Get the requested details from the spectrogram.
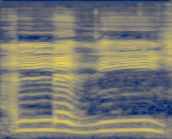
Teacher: زعم الذین، الذی یا ساکن سے پہلے ذال کے نیچے زیر ہے تو یا مدہ ہو رہا ہے۔ یا مدہ کو 1 الف 2 حرکات کے برابر ہم نے اس کو کھینچ کر پڑھنا ہے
